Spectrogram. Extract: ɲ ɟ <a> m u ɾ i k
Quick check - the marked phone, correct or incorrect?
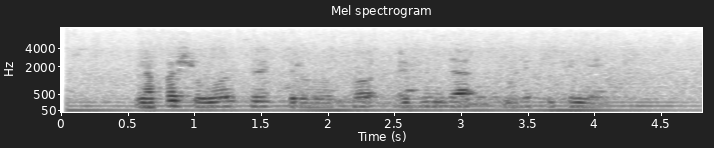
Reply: correct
